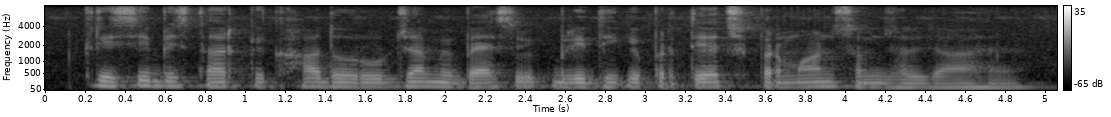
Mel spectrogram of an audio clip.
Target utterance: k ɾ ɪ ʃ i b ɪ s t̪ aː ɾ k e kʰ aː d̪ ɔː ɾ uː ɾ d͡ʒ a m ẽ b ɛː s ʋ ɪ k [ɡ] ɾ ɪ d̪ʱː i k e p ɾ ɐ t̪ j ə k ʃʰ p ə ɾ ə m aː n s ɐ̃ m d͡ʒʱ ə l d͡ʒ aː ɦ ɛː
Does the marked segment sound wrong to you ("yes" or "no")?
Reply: yes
